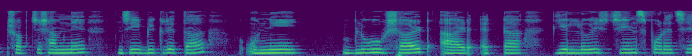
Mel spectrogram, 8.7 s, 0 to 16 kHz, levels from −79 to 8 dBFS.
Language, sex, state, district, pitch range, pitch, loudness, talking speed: Bengali, female, Tripura, West Tripura, 210-225 Hz, 215 Hz, -17 LUFS, 85 wpm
